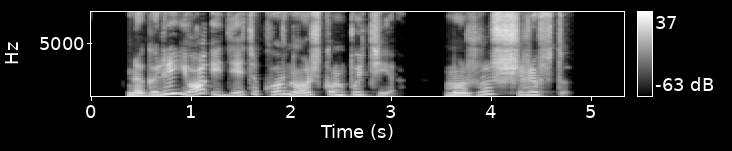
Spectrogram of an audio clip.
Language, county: Lithuanian, Klaipėda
